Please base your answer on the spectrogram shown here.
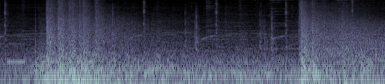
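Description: A powerful, accurate semi-automatic weapon in the naval game High Fleet fires in a dense series of heavy booming shots, with two loud bursts standing out over a constant rumbling background.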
